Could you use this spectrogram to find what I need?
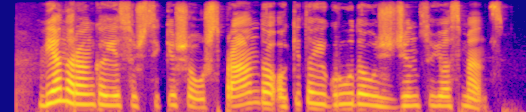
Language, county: Lithuanian, Panevėžys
